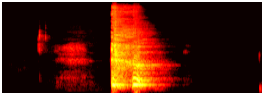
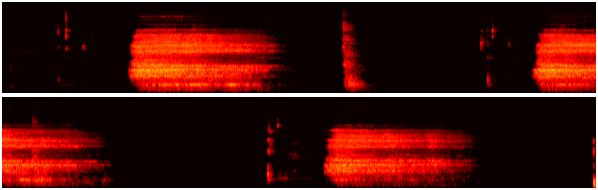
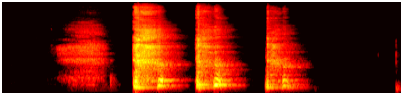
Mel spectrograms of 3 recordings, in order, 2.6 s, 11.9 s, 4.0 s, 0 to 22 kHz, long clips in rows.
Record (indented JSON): {
  "cough_length": "2.6 s",
  "cough_amplitude": 32767,
  "cough_signal_mean_std_ratio": 0.3,
  "exhalation_length": "11.9 s",
  "exhalation_amplitude": 4357,
  "exhalation_signal_mean_std_ratio": 0.45,
  "three_cough_length": "4.0 s",
  "three_cough_amplitude": 32768,
  "three_cough_signal_mean_std_ratio": 0.36,
  "survey_phase": "beta (2021-08-13 to 2022-03-07)",
  "age": "45-64",
  "gender": "Male",
  "wearing_mask": "No",
  "symptom_none": true,
  "smoker_status": "Never smoked",
  "respiratory_condition_asthma": false,
  "respiratory_condition_other": false,
  "recruitment_source": "REACT",
  "submission_delay": "1 day",
  "covid_test_result": "Negative",
  "covid_test_method": "RT-qPCR"
}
